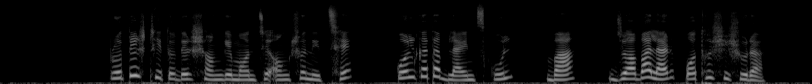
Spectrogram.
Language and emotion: Bengali, neutral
